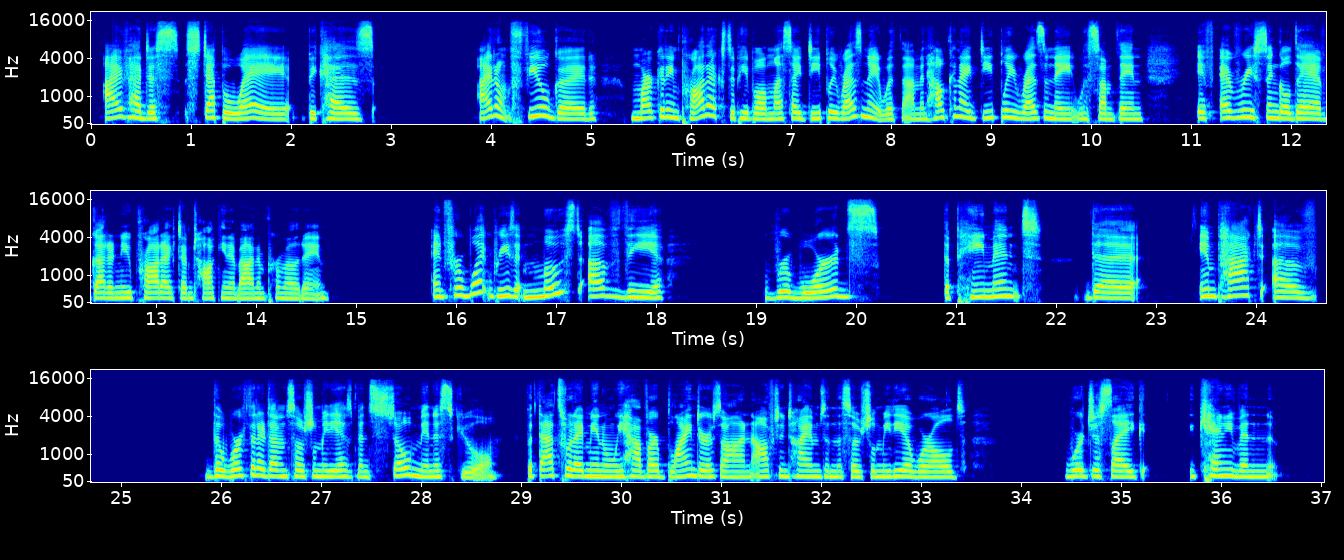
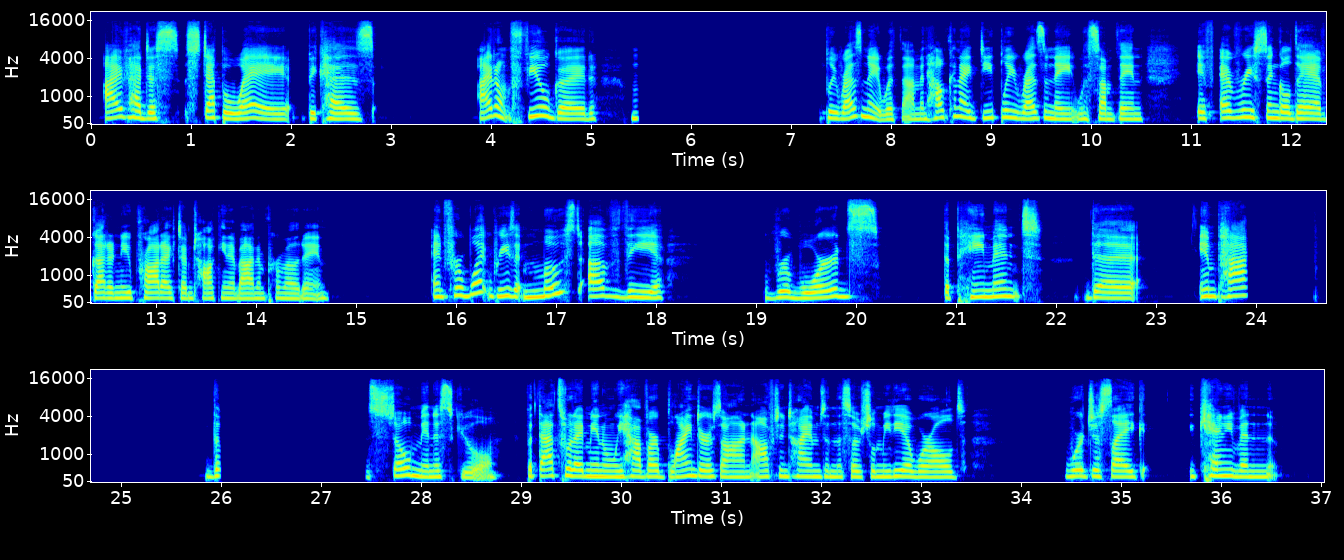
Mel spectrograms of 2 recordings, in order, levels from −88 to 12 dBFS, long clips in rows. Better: first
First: none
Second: audio cutting out; at 5.5 s for 2 s, at 24 s for 0.5 s and at 26 s for 1.5 s

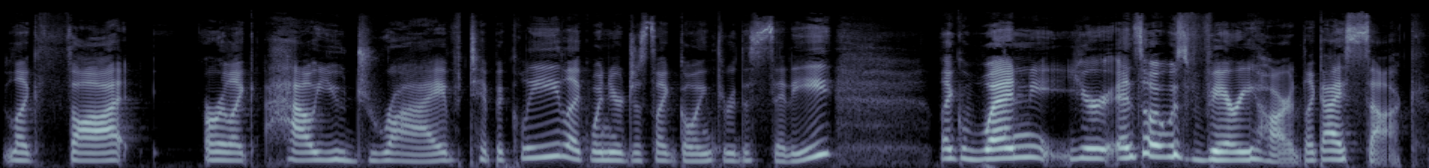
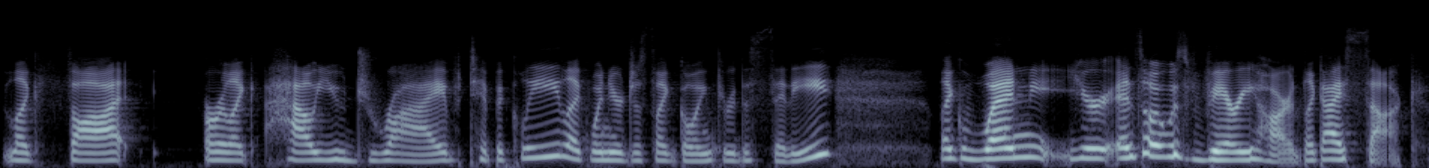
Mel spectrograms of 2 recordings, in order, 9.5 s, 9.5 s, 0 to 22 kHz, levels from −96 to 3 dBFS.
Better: first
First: none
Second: muffled; very; fading above 3 kHz

